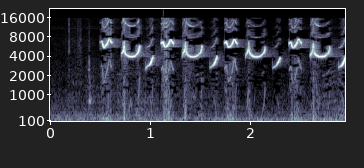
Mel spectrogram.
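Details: Cinereous tit singing steadily, said to trigger other cinereous tits into song: loud, clear, high whistled notes in quick paired phrases, repeated about four times a second with little pause.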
